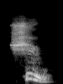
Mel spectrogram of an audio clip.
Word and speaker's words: choux: And the answer to that is choux pastry. And that's spelled C-H-O-U-X.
